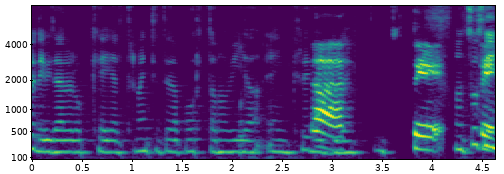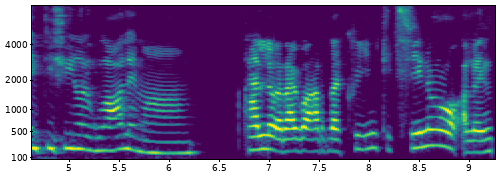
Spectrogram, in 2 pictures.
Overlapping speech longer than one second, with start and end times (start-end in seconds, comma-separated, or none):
none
